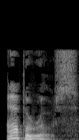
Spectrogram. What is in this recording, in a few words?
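"operose", British English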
